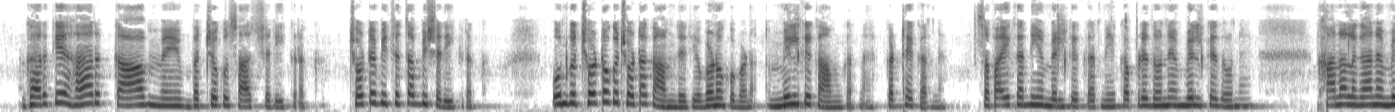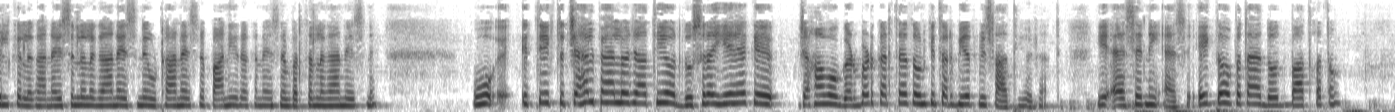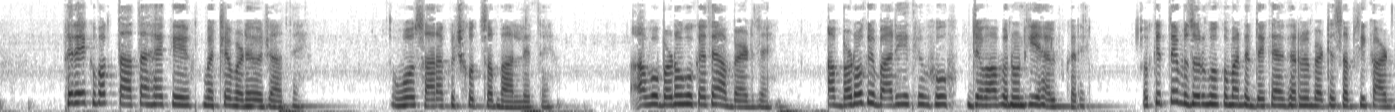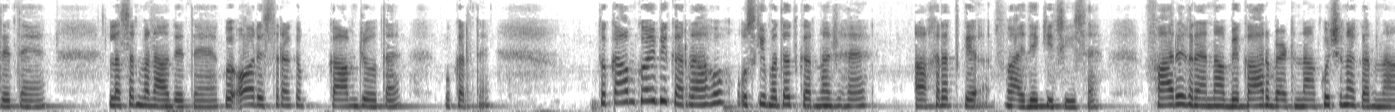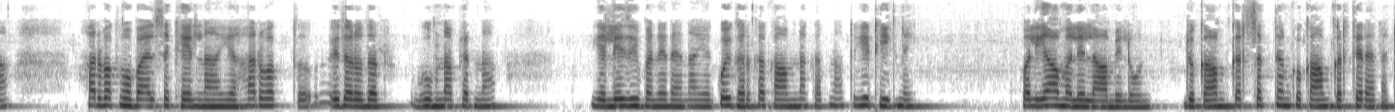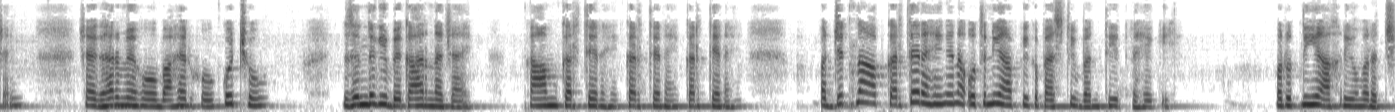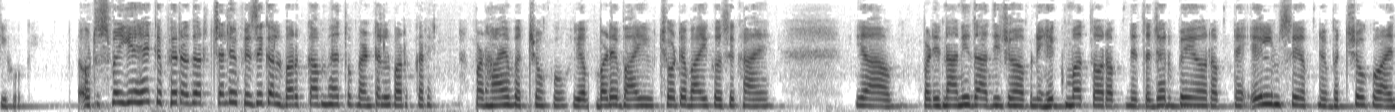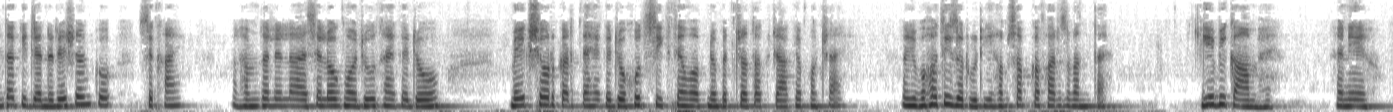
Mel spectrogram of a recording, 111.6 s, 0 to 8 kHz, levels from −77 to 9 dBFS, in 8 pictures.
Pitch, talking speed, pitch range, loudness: 185 Hz, 200 wpm, 175-205 Hz, -17 LUFS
